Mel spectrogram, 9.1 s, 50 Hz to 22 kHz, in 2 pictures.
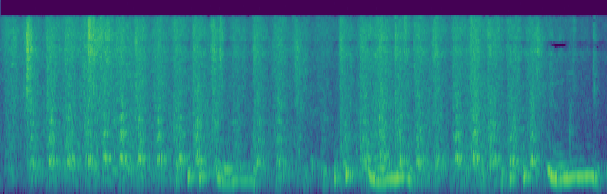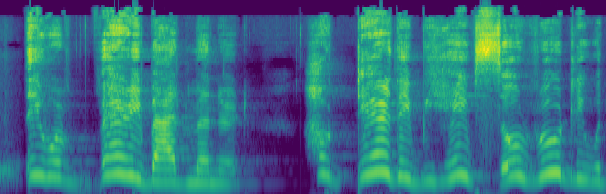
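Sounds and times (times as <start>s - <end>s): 
pigeon cooing: 1.2s - 4.7s
speech: 4.9s - 9.0s.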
